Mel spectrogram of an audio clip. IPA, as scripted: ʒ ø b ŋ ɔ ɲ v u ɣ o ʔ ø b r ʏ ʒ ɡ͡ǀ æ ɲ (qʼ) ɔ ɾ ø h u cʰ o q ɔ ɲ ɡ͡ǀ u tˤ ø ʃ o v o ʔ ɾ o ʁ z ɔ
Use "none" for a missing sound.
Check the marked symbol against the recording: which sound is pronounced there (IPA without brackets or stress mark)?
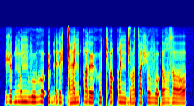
q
